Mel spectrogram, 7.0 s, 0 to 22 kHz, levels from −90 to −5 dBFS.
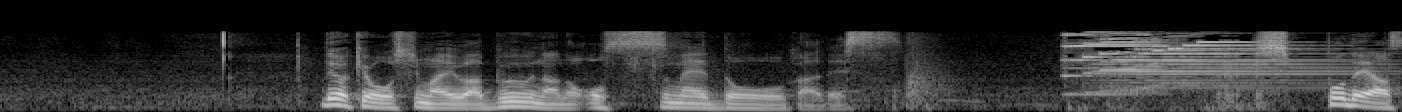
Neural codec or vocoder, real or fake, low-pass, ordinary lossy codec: none; real; none; none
